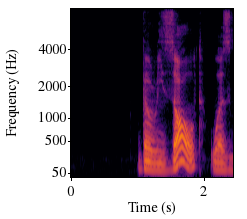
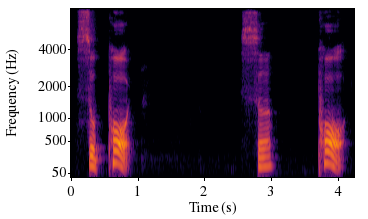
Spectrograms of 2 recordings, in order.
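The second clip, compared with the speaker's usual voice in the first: Support with port loud and high; stress on port; 3 semitones higher, 5 dB louder, much slower than usual. Shown as a demonstration. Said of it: "n ap aksantye sou dezyèm nan".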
